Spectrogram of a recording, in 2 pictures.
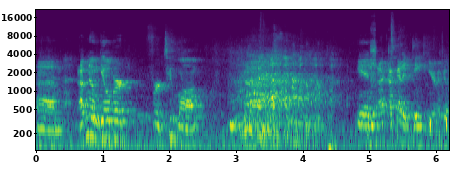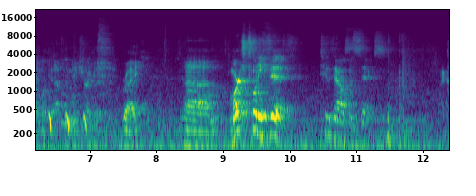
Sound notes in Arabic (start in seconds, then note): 2.8 الضيوف يضحكون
